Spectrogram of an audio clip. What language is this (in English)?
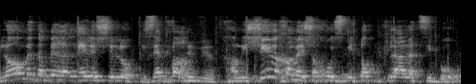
Hebrew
